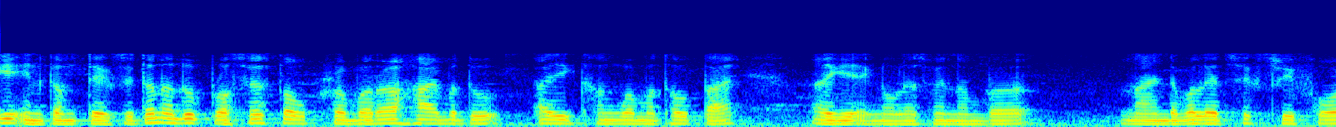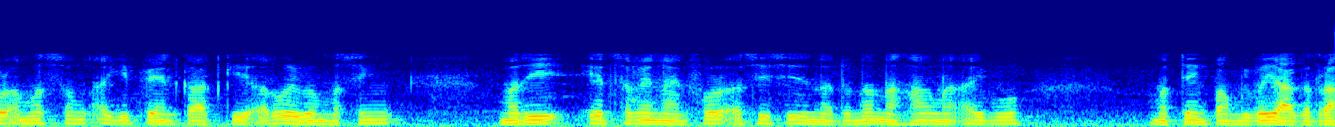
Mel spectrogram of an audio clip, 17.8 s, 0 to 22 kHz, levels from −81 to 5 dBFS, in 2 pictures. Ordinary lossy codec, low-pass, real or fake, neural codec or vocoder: AAC, 16 kbps; 7.2 kHz; real; none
